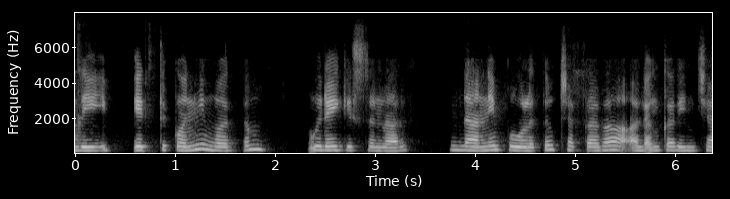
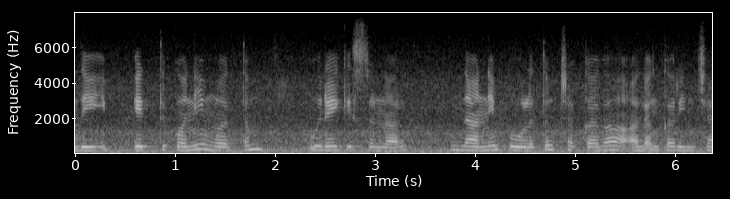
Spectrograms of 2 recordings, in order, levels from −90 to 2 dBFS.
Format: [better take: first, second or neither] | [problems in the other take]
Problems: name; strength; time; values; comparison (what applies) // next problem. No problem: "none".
second | noise reduction (neural mask model DeepFilterNet 3)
